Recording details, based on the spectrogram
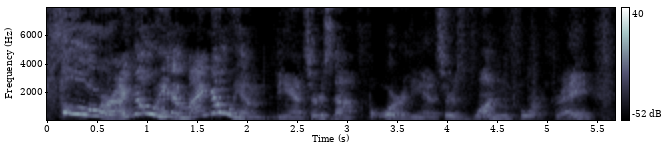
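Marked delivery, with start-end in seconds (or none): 0.0-2.2 very high, very loud, shrill, giddy, drawn-out squeal. Acting out how a brain wrongly jumps to an answer: imitating excited yelling like Buddy the Elf. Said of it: "people's brains do that".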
